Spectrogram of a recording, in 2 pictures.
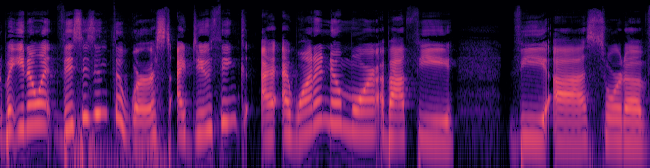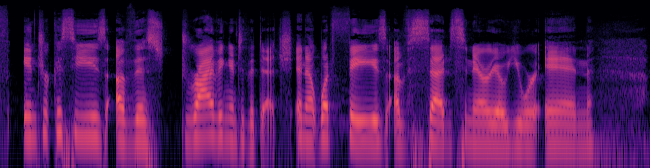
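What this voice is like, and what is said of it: Speaks with a cute accent. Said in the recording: “just so cute with your accent”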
